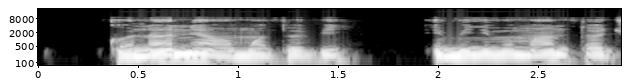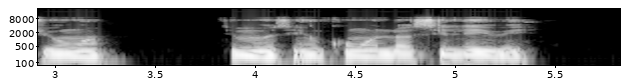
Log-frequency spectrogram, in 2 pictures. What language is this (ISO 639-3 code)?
yor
